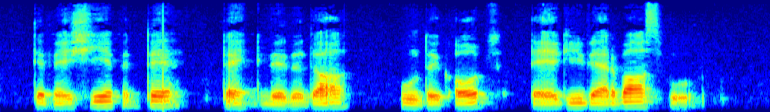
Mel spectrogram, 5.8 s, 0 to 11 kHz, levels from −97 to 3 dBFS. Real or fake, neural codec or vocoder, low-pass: fake; codec, 24 kHz, 0.9 kbps, WavTokenizer, medium speech release version 2; 9.9 kHz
